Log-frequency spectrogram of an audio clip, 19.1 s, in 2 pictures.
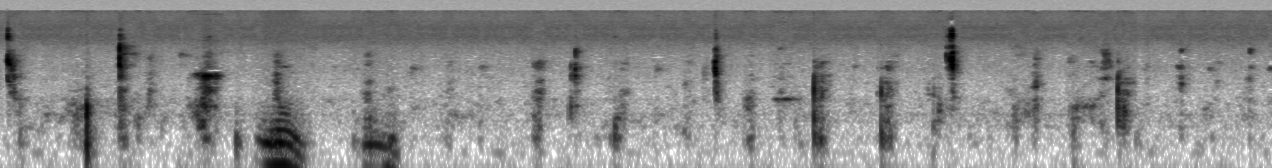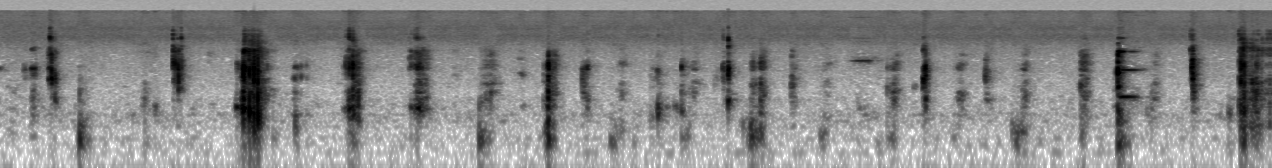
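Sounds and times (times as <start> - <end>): crunchy vegetable chewing: 4.0 - 17.8, 18.4 - 19.0.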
